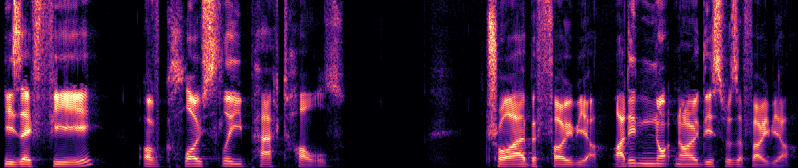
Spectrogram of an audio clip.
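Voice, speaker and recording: A man's voice: lowish voice, steady tone, slow pace. A man co-hosting a podcast, telling a story in casual chat with lots of fillers and restarts. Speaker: podcast co-host.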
